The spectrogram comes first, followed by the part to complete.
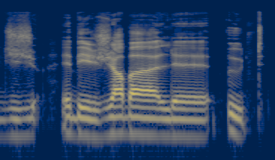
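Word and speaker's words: Jabba le Hutt: Jabba, well, they can't pronounce the H, so it'd be Jabba le Oot, which That's kind of funny.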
